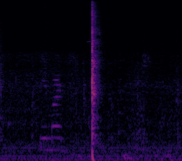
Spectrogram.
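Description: Film clapperboard snapped shut once: a single sharp clap about a second in, slating the take. A faint voice just before it.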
